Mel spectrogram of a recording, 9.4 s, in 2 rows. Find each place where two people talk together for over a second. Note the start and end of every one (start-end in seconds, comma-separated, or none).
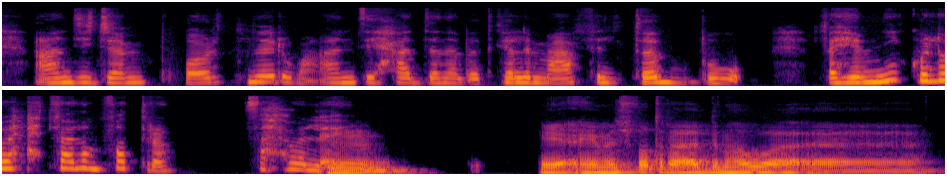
none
